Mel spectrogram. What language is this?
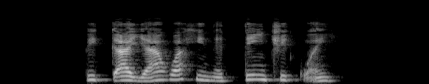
Tepeuxila Cuicatec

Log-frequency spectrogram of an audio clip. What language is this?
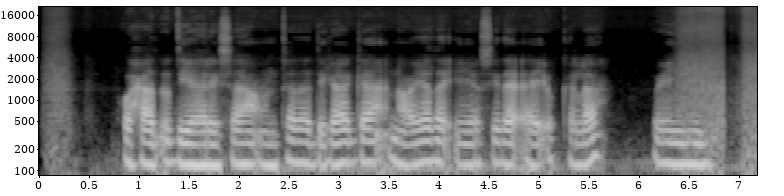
Somali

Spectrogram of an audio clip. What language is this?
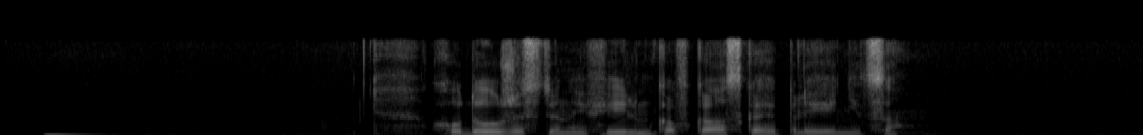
Russian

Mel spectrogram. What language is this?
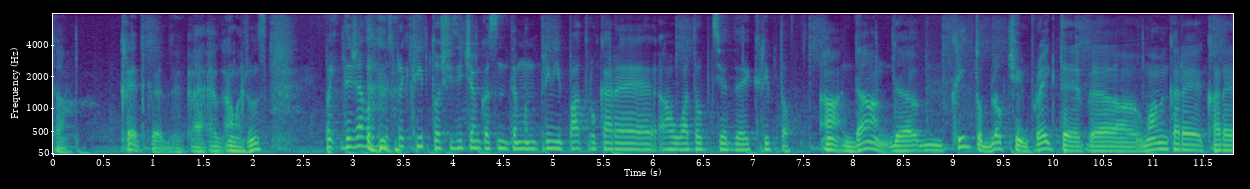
Romanian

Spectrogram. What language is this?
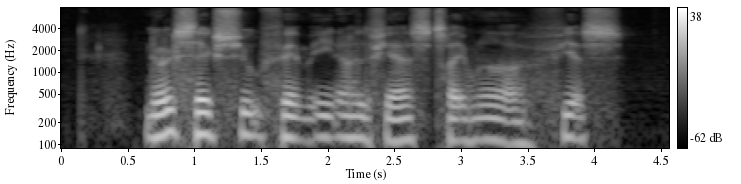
Danish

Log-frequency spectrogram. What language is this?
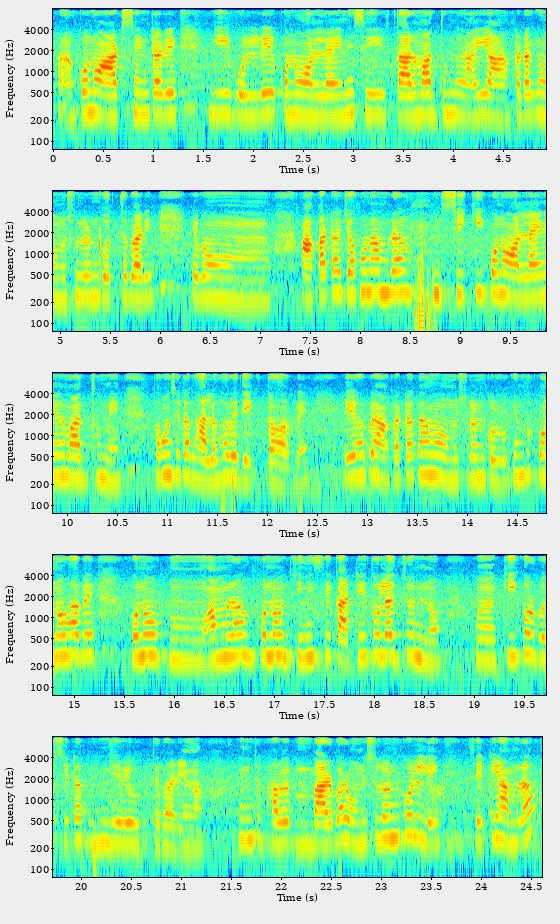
Bangla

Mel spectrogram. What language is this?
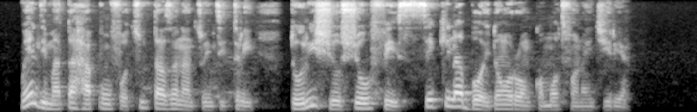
Nigerian Pidgin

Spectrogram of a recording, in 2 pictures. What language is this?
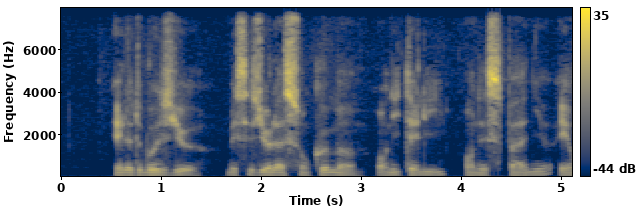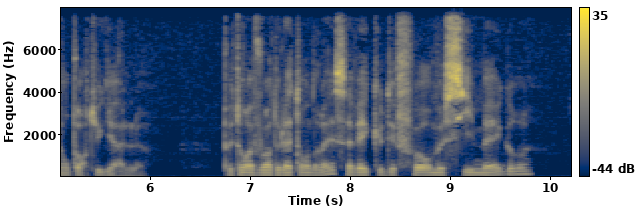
French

